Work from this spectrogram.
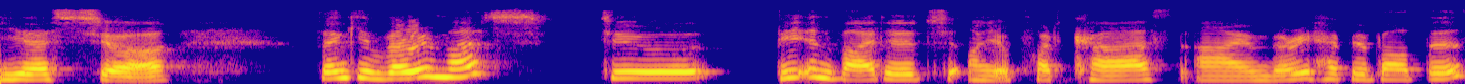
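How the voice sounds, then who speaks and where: A woman with a German accent speaks at a fairly slow pace in a dark, mellow tone, with a medium pitch and ordinary pitch variation. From Germany. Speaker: mentor for young mothers and author. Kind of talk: podcast interview.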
